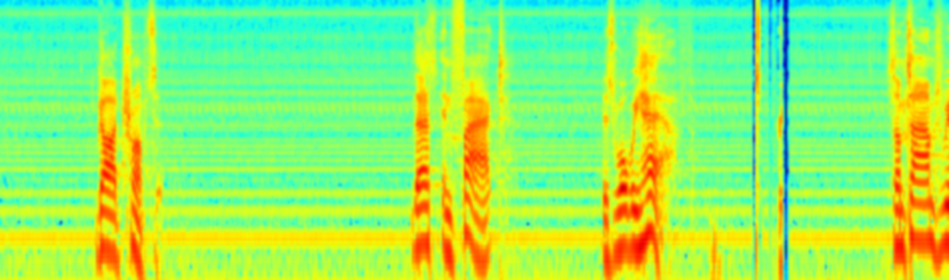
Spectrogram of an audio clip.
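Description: A man speaks with animation through a microphone in a large echoing room, pausing between phrases.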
